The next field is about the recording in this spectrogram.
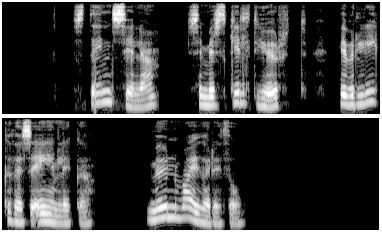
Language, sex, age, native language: Icelandic, female, 40-49, Icelandic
